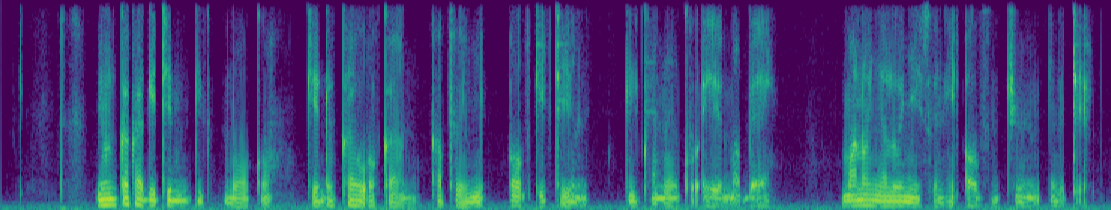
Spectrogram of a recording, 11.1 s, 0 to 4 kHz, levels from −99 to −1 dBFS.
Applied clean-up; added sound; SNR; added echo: neural diffusion model UNIVERSE++.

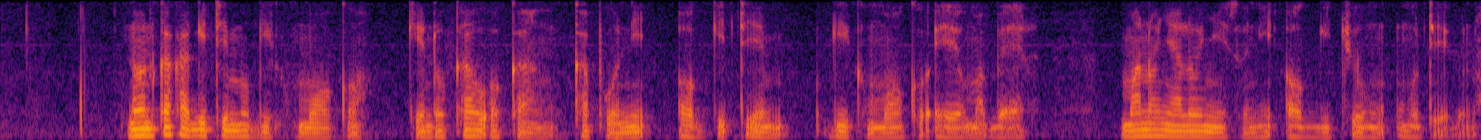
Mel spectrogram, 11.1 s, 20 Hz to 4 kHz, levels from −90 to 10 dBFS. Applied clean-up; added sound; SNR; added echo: none; none; none; none.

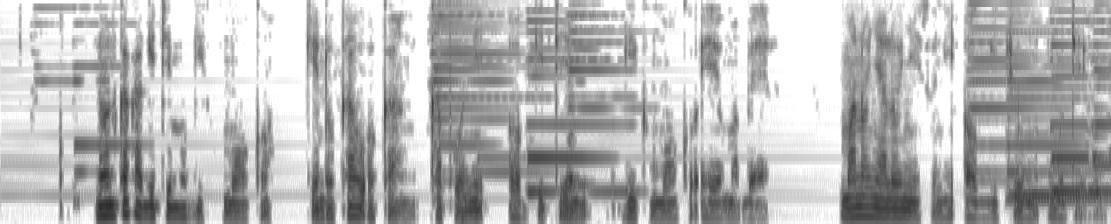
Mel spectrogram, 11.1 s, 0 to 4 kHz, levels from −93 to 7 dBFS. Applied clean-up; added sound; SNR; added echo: classical method spectral subtraction.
